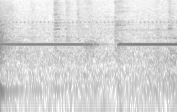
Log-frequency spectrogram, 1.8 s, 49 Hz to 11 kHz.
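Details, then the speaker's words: Custom synthesizer player interface (STM32 Nucleo, PC sine generator): string-controlled sine tone drops out briefly then returns, breaking up from imperfect contact between stainless steel wire and tarnishing copper strip. "and you can probably hear there it is breaking up due to contact between the wire and the copper strip not being 100%."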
